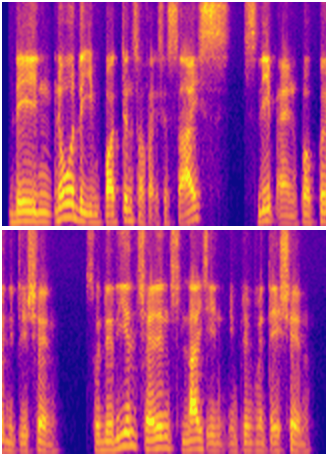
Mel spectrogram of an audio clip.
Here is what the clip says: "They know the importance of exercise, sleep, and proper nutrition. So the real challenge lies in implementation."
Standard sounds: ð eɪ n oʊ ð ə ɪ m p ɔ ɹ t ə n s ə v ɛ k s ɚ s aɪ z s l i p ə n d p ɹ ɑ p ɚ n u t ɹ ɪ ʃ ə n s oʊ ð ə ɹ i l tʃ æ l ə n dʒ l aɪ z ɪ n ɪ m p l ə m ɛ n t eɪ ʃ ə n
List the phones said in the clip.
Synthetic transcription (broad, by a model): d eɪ n oʊ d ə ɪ m p ɔ t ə n s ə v ɛ k s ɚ s aɪ s l i p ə n p ɑ p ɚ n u t ɹ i ʃ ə n s oʊ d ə ɹ i l tʃ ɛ l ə n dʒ l aɪ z ɪ n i m p l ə m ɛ n t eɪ ʃ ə n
